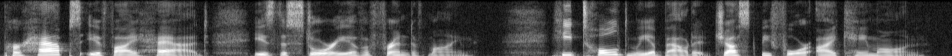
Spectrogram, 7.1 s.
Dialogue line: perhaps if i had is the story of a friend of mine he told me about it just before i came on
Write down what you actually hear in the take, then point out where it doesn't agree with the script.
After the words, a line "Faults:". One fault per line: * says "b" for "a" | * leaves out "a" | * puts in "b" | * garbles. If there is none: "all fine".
perhaps if i had is the story of a friend of mine he told me about it just before i came on
Faults:
all fine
